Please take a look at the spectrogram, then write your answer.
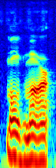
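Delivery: Montmartre in a posh French accent, nasal vowel, silent final e; posh French pronunciation. Shown as a demonstration. Artist naming her gesso brand in posh French. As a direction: say Montmartre like a Parisian, a bit grand. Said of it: "you make it sound so posh".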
